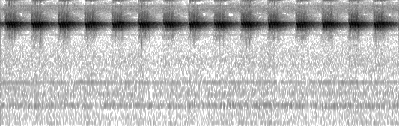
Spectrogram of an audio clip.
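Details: Shrill, ringing chirps from a male jerabang cricket, evenly spaced at about four per second, each pulse swelling and then cutting off, over a faint steady hum.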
